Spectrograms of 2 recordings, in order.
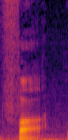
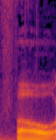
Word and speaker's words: pho: Oh, she misspelled or mispronounced the word pho, like pho, the food. – Oh. – She pronounced it like faux or something like that.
